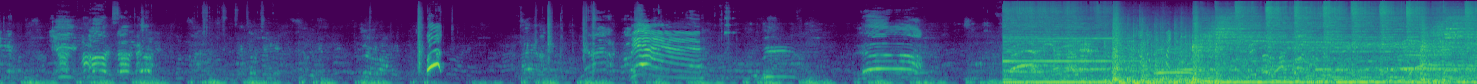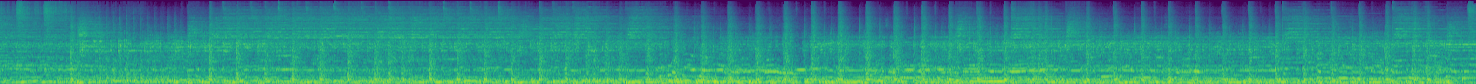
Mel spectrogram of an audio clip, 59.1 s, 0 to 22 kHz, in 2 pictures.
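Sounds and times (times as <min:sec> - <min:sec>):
shouted vocals: 0:08.4 - 0:08.9, 0:20.0 - 0:59.0
punk rock band playing live: 0:20.0 - 0:59.0.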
